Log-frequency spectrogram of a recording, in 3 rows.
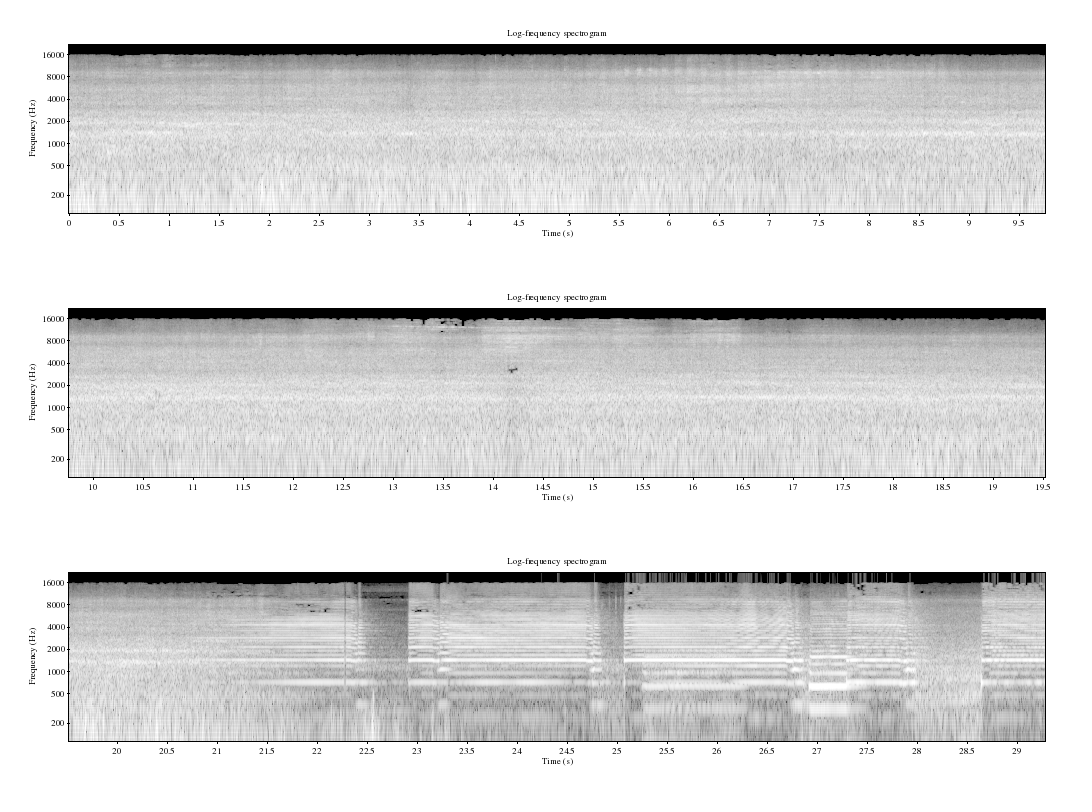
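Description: Long container freight train rolling past on electrified track: a steady rush of wheels on rail with a thin, steady squeal. From about 22 seconds in, an approaching electric locomotive sounds its horn in several loud blasts that shift in pitch.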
